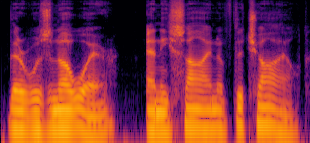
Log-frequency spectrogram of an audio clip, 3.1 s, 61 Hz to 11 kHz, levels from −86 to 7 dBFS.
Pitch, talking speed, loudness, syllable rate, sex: 100 Hz, 155 wpm, -16 LUFS, 4.6 syllables/s, male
